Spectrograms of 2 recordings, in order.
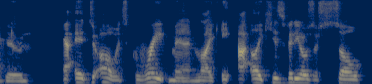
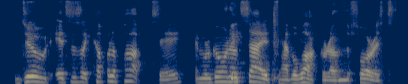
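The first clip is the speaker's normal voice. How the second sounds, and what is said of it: Put-on Canadian accent. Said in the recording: “It's the Canadian accent”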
